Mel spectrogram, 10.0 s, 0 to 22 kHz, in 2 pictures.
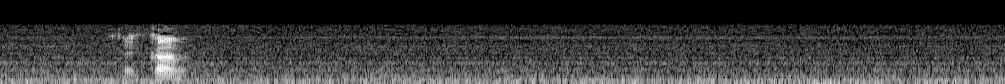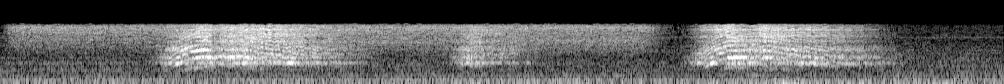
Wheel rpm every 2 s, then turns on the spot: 0, 0, 10, 30, 20.
none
